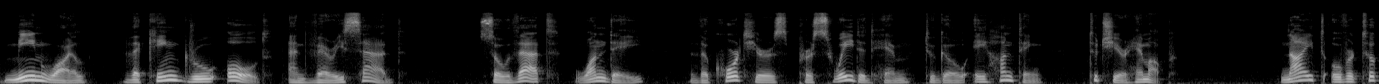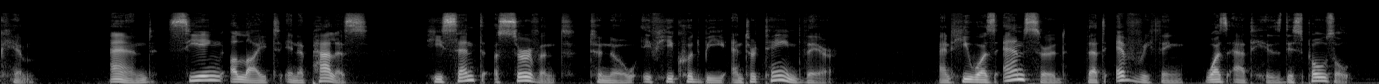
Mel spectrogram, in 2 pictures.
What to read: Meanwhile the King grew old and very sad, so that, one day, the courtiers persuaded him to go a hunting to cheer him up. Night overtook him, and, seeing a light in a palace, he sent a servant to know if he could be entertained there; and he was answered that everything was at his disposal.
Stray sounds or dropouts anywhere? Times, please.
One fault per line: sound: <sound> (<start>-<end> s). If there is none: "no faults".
no faults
